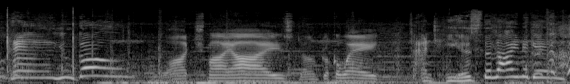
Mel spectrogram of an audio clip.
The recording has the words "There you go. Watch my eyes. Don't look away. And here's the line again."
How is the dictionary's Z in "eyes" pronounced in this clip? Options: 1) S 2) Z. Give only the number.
2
